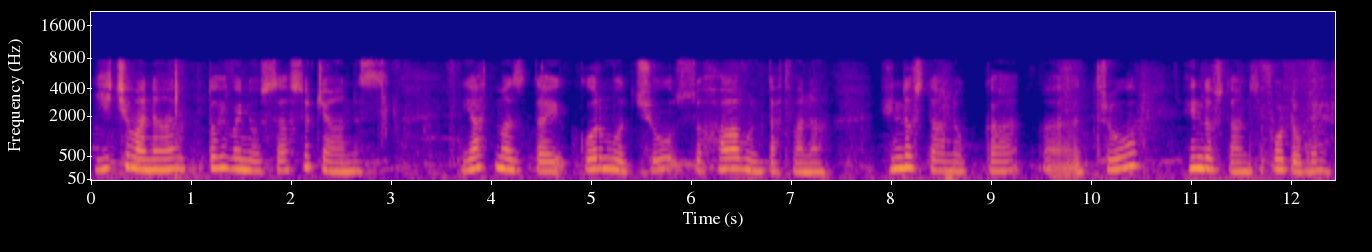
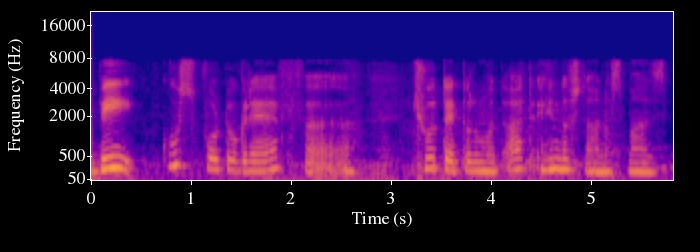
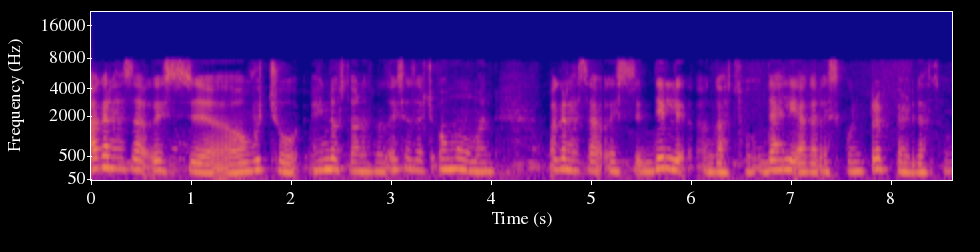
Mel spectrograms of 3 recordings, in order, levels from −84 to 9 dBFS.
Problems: none marked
